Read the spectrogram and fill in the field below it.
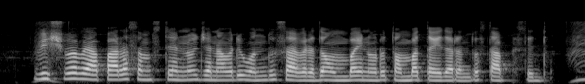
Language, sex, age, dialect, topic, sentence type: Kannada, male, 25-30, Mysore Kannada, banking, statement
